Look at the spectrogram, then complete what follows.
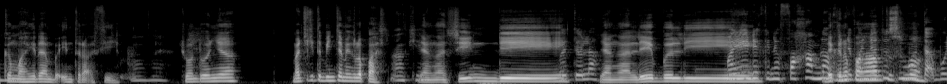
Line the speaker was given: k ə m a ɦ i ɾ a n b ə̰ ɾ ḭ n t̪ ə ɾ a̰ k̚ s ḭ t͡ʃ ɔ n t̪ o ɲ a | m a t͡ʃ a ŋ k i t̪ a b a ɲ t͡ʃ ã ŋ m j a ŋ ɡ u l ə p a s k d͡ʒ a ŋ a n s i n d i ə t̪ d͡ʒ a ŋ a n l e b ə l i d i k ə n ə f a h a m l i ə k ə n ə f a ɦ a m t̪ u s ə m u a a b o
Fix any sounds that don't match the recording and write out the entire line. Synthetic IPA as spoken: k ə m a ɦ i ɾ a n b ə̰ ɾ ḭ n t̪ ə ɾ a̰ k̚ s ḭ t͡ʃ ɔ n t̪ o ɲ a | m a t͡ʃ a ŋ k i t̪ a b i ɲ t͡ʃ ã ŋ m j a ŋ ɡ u l ə p a s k d͡ʒ a ŋ a n s i n d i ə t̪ d͡ʒ a ŋ a n l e b ə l i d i k ə n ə f a h a m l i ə k ə n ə f a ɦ a m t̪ u s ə m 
